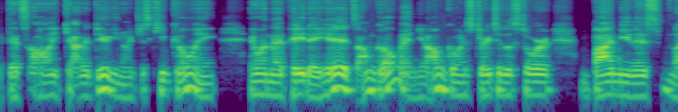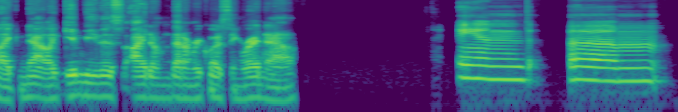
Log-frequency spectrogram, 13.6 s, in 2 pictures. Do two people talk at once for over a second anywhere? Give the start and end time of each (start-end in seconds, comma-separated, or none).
none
